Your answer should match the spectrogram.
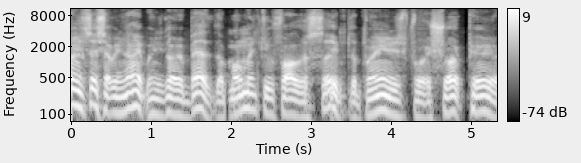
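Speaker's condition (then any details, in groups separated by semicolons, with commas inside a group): Tongue cancer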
